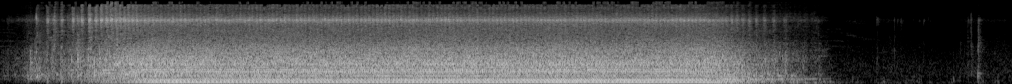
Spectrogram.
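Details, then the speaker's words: MTD 500E 21-inch Briggs push mower, roadside find, restarted after straightening its bent bail brake kill handle; fires straight up and holds a steady, even drone several seconds before shutting off. Normal healthy running; something is wrapped around the crankshaft underneath. "I'm pretty amazed so far that it just starts like that. Let's try it again."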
